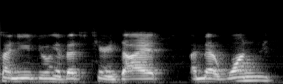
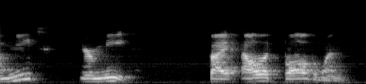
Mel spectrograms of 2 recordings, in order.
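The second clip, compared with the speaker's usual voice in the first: said a little more slowly, repeated. Asked to repeat a documentary's title, saying it a little more slowly. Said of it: "can you say that again a little more slowly".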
